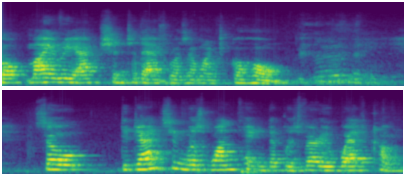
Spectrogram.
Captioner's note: audience laughs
